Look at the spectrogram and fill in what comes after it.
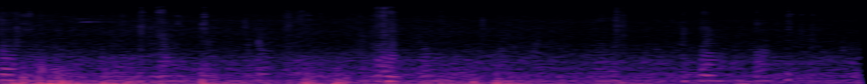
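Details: Honey bees busy at work inside an opened hive on a fine, sunny day, microphone slid down into the hive; dense low rumbling hum with crackling taps and rustles as bees move about, strong low-frequency thumps possibly from wind.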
